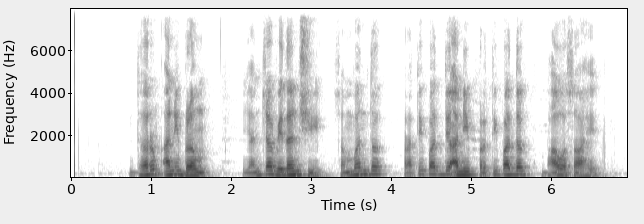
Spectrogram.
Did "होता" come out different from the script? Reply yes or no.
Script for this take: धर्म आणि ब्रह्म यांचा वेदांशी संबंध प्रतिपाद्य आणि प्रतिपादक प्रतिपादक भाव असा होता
yes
